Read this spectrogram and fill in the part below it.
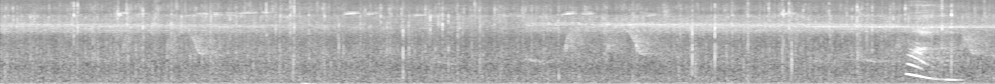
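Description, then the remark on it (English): Steady rain pattering through the Amazon jungle canopy, a dense continuous hiss with scattered drops, while insects drone a high buzz underneath and a faint bird call slides down near the end. “The sound of the rain in the Amazon jungle makes me feel so happy inside.”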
